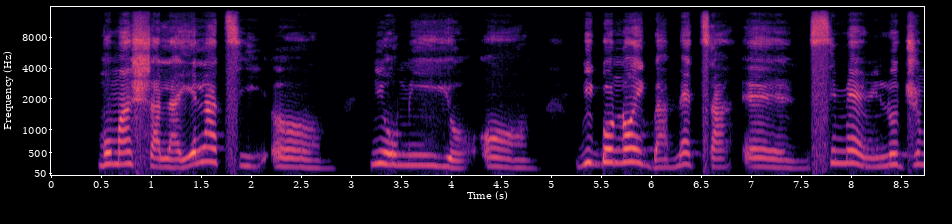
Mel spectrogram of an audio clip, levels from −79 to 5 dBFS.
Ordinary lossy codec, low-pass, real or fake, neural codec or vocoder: none; 14.4 kHz; fake; vocoder, 44.1 kHz, 128 mel bands, Pupu-Vocoder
